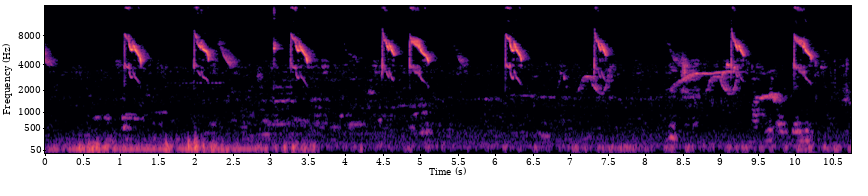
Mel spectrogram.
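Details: Sequence of white-eye chirps meant to provoke and excite other white-eyes: about a dozen sharp, high notes, each falling in pitch, given in loose irregular series, with brief lower warbles and low rumble early on.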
